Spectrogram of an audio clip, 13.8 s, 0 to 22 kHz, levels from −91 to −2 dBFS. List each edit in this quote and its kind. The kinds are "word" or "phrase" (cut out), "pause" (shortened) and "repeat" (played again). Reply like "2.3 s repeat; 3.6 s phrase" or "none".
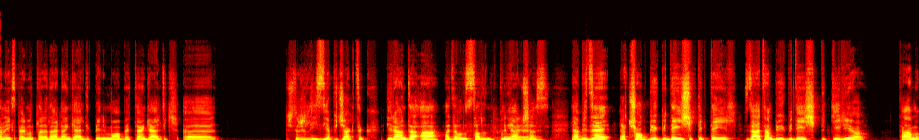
5.8 s pause; 9.2 s pause; 11.1 s pause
